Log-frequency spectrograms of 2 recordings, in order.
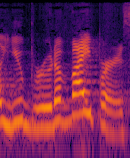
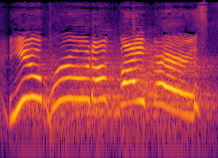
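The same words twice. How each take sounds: First: Said in the usual way. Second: Slow, loud, higher yell of brood of vipers; group yell. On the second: Shown as a demonstration. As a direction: yell it with the whole congregation. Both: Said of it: "we're all gonna yell".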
